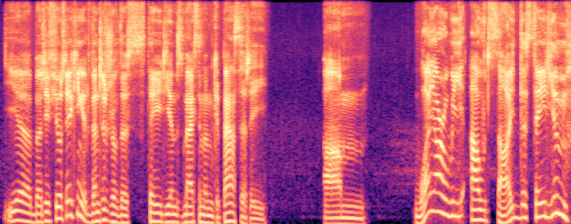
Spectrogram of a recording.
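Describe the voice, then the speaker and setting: Male livestreamer, soft mellow tone, halting amused rambling, casual gaming chat, dry close sound. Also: mid-range voice, very animated, no room sound.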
